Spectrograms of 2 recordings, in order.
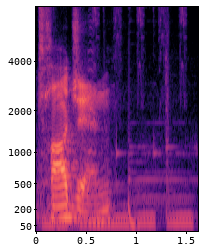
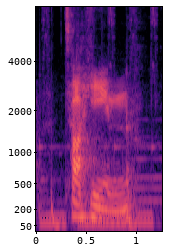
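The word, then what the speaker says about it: Tajín: But it was mixed with tajin, or tahin, as my girlfriend tells me it's pronounced, which would probably make sense because it's Spanish.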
